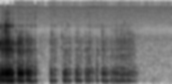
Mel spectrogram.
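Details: Pug dog snoring, sounding like a man; a loud throaty snort followed by quick fluttering, rattling breaths, suggesting a vibrating soft palate.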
